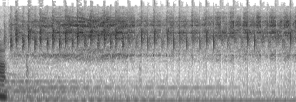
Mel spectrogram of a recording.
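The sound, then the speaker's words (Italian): A cicada chirps in a loud, high rasping buzz that pulses in rapid, regular beats. The sound holds steady throughout, with a faint low tone underneath. “chiudiamo con la nostra amica Cicala!”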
